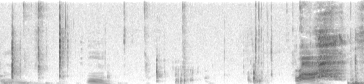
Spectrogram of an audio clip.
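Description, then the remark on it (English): Loud, wet gulping of gasoline in a quick irregular series of swallows, mixed with throaty vocal noises and ending in a heavy, breathy gasp. “That was like an intense like water drinking session I just heard.”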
